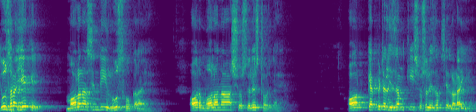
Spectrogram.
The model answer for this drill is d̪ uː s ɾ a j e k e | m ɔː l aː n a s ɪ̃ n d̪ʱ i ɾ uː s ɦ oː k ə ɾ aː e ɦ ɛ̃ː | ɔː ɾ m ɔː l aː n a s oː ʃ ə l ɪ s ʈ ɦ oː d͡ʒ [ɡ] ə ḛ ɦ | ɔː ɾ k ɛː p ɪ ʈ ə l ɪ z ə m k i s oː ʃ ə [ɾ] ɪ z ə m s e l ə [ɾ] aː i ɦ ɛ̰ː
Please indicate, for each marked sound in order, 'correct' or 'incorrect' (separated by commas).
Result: correct, incorrect, incorrect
